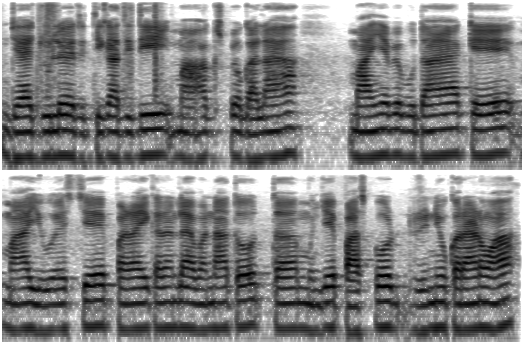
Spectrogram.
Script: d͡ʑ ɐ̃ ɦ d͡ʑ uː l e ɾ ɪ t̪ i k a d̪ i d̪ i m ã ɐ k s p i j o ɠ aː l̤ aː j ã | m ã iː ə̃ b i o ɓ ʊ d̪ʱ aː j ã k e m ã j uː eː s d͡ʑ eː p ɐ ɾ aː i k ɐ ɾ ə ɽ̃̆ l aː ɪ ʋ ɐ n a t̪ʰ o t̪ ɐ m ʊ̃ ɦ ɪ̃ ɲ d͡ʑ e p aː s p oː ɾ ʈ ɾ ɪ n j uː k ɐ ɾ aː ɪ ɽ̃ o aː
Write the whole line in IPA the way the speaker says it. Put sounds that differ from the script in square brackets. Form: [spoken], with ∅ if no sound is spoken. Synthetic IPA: d͡ʑ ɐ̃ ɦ d͡ʑ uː l e ɾ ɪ t̪ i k a d̪ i d̪ i m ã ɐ k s p i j o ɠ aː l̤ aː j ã | m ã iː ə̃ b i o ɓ ʊ d̪ʱ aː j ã k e m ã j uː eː s d͡ʑ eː p ɐ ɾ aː i k ɐ ɾ ə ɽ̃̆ l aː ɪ ʋ ɐ n a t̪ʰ o t̪ ɐ m ʊ̃ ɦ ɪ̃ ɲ d͡ʑ e p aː s p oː ɾ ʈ ɾ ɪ n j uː k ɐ ɾ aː ɪ ɽ̃ o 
